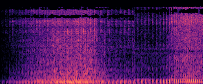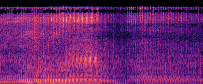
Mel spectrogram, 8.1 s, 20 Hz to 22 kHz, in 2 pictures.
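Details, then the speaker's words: Mini Jeep 125 single-cylinder after fitting a new NIBBI racing carburetor to cure stalling, running without choke, engine not yet fully warm: pulls steadily uphill off-road, revs rising and settling without sputtering; normal running under load. "so here we are going uphill engine still not prly or warmed up um it's it's a little bit Offroad as you can see it's over sticks and stones and um so far so good steep little null coming up here going up lots of power look great"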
